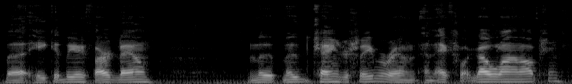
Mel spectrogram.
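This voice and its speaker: A man hosting a football news show, reading signings from his notes with halting pauses, stumbling over names and adding blunt opinions. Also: on the low side, steady tone. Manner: opinionated asides. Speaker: host.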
